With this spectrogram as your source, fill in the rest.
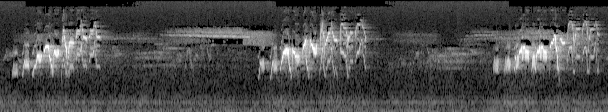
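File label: song, Swainson's Thrush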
